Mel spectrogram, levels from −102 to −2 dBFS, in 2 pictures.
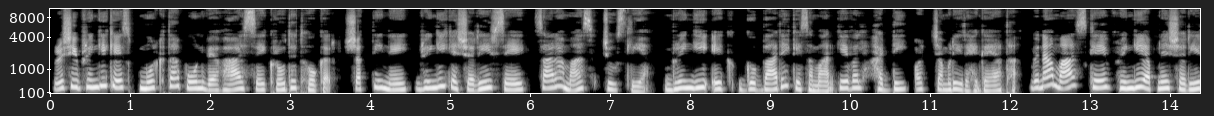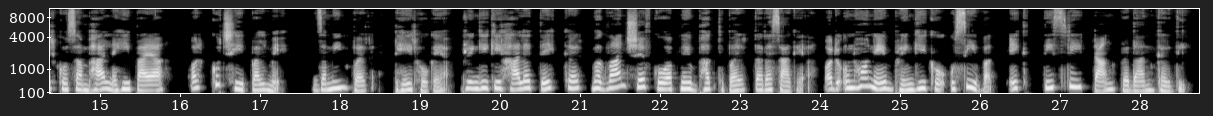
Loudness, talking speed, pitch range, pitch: -17 LUFS, 160 wpm, 180-230 Hz, 205 Hz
